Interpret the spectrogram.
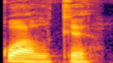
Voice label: "Qualche", Italian

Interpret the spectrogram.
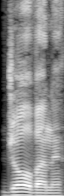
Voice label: "Giovane", Italian

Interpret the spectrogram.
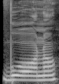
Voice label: "Buono", Italian pronunciation

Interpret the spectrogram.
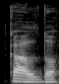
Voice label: "Caldo", Italian

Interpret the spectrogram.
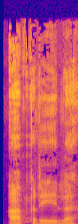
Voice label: "Aprile", Italian

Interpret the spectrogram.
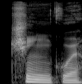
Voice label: "Cinque", Italian; lesson 5 pronunciation

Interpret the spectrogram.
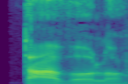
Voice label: "Tavolo", Italian

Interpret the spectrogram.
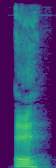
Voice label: "È", Italian

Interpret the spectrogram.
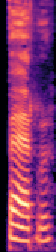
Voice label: "Per", Italian

